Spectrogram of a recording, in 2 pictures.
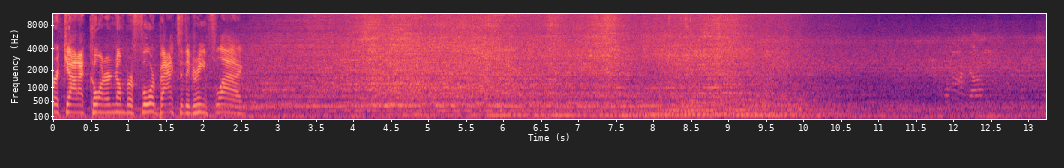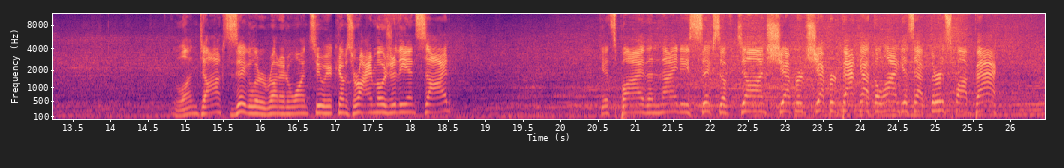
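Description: Race car engines roar loudly nearby.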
